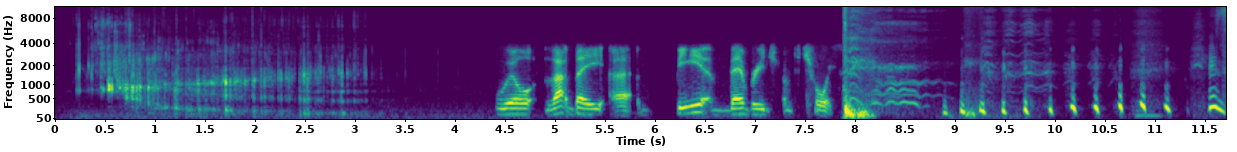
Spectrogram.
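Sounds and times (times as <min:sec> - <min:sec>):
coffee being poured: 0:00.0 - 0:04.0
speech: 0:04.4 - 0:08.3, 0:09.0 - 0:09.8, 0:11.6 - 0:11.7
laughter: 0:07.9 - 0:11.7.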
